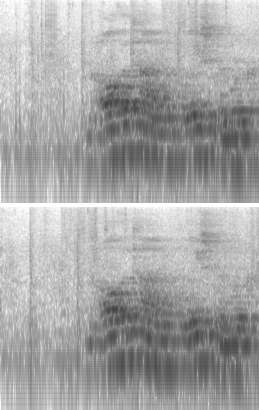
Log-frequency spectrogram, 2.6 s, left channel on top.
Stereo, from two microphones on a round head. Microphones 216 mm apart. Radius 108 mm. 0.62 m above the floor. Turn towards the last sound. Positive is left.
turn(degrees=0)  # may be behind; listen again after turning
